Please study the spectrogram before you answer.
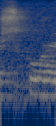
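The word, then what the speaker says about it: Scoir: grade and then just a note score it is spelled differently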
